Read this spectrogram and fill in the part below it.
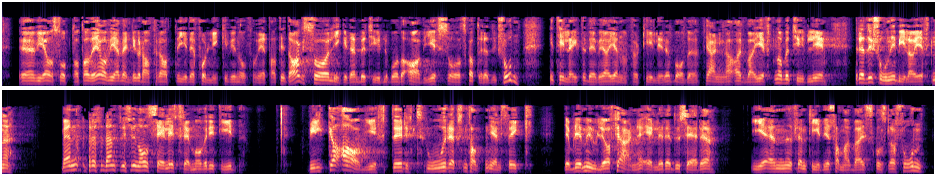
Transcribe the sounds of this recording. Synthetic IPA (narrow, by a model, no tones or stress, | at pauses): ʋɪæɾɔsːɔɔp̚t̪ʰɑt̪ːɑʋd̪ɛɔʋɪæɾʋɛld̪ɪɡlɑːfɔɾɑt̪ɪd̪ɛfɔɭiːkəʋɪnoːfɔɾʋeːt̪ʰɑt̪ːɪd̪ɑːɡsɔlɪɡːəɖɛnbət̪ʰyːd̪əlɪboːd̪əʔɑːʋjɪft̪ɔskɑt̪ːəɾɛd̪ʉkʂuːnɪt̪ʰɪlːɛɡt̪ʰɪld̪ɛʋɪhɑɾjɛnːɔmføːʈ̚ʈʰːiːd̪lɪəɾəboːd̪əfjæːɳɪŋɑɑɾʋɑʋjɪft̪n̩ɔbət̪ʰyːd̪əlɪɾɛd̪ʉkʂuːnɪbiːlɑʋjɪft̪ənə | mɛnpʰɾɛsɪd̪ɛnt̪ʋɪsʋɪnoːseːɭɪt̪ːfɾɛmːoːʋəɾɪt̪ʰiːd̪ | ʋɪlkəʔɑːʋjɪft̪əɾt̪ʰɾuːɾːɛpɾəsnt̪ʰɑnt̪ən̩jɛlsʋɪkː | d̪̥ɛblɪɾmʉːlɪɔfjæːɳəɛlːəɾːɛd̪ʉseːɾə | ʔɪɛnfɾɛmt̪ʰiːd̪ɪsɑmːɑɾbæɪd̪skʊnst̪ɛlɑʂuːn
